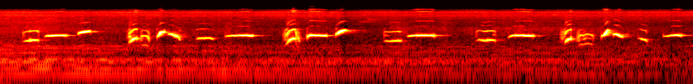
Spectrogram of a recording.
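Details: Aceh forest-lineage white-rumped shama singing calmly to coax other shamas to respond: steady string of short fluting whistles and sharp rising slurs, roughly two per second, over faint low hum.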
